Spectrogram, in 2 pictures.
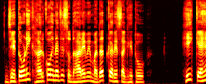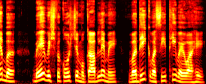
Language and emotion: Sindhi, neutral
